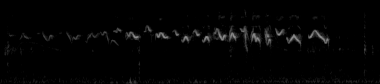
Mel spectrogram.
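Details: Wild male ultramarine grosbeak (azulão), free in the forest and fired up during mating with a female, delivers a rapid warbled phrase of sweet, slurred notes rising and falling, about four per second for nearly two seconds, over low background hiss.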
